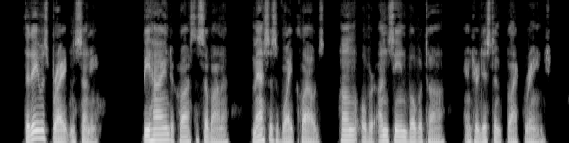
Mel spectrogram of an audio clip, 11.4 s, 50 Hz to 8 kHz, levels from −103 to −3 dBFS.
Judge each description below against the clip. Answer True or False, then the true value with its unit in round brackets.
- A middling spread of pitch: False (5.9 semitones)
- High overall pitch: False (90 Hz)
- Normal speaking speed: False (120 wpm)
